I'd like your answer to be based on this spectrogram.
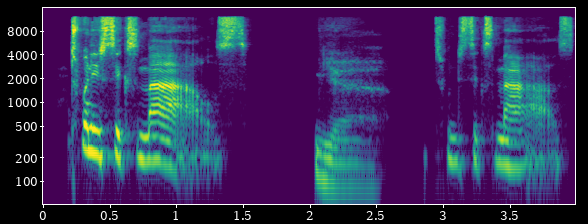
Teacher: the L is very, very dark till it almost disappears completely · Term: very dark L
